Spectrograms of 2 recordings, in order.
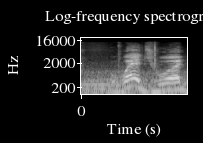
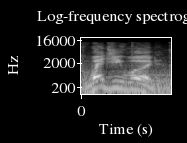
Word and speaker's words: Wedgwood: Well, I know you pronounce it Wedgwood, but it's W-E-D-G Wood. I swore I saw an E in it earlier. It looked like Wedgie Wood.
